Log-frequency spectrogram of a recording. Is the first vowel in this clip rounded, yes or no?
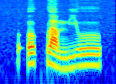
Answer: yes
